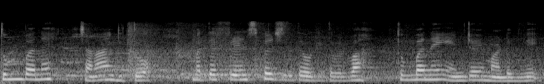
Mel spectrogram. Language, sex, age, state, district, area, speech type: Kannada, female, 18-30, Karnataka, Tumkur, urban, spontaneous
